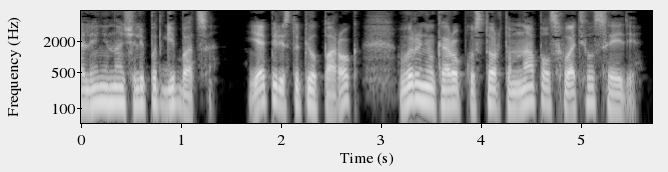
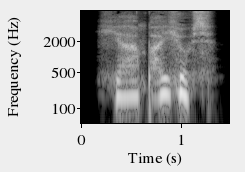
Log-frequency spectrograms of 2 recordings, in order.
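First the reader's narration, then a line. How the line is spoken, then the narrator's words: Whisper. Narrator (Russian): прошептала она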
